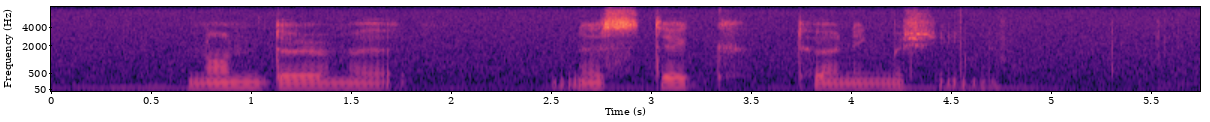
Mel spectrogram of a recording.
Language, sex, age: English, male, 18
